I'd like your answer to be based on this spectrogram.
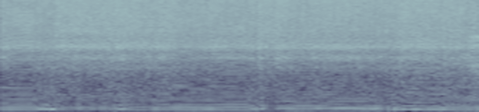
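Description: A raw electric guitar run through Reactor for an intro, harsh and distorted with a buzzy, top-heavy tone, playing a continuous riff with a few brief dips, loud and steady with no voices.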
